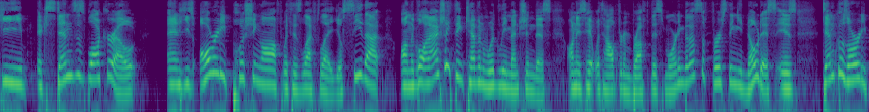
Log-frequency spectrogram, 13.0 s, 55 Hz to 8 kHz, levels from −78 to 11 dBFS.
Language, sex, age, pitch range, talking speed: English, male, 20-39, 165-220 Hz, 215 wpm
